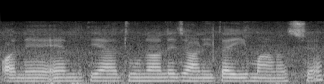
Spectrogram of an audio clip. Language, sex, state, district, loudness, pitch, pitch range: Gujarati, female, Gujarat, Gandhinagar, -15 LUFS, 160 Hz, 155-165 Hz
